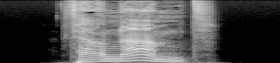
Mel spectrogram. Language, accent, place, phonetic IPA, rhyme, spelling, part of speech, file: German, Germany, Berlin, [ˌfɛɐ̯ˈnaːmt], -aːmt, vernahmt, verb, De-vernahmt.ogg
- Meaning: second-person plural preterite of vernehmen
